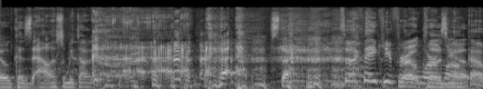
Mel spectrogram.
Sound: laughing

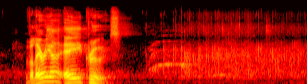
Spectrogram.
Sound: audience applauds

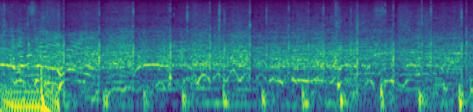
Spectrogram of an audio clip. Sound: Applause from Tennessee Fans

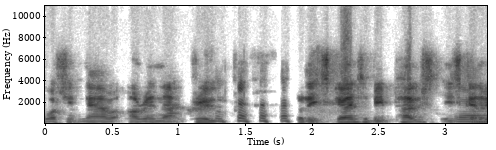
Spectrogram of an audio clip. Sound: laughs

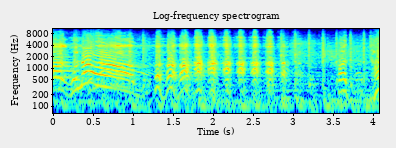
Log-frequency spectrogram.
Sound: laughs

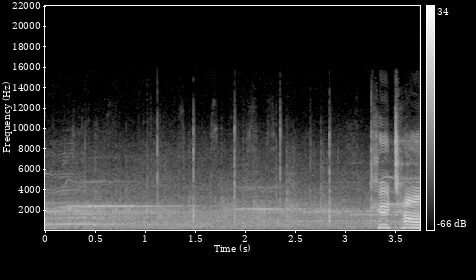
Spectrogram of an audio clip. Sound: audience applauds; graduates cheer

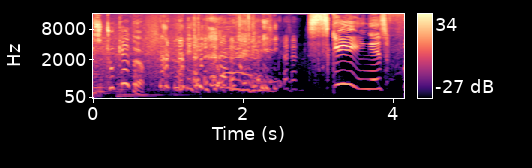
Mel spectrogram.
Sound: laughing

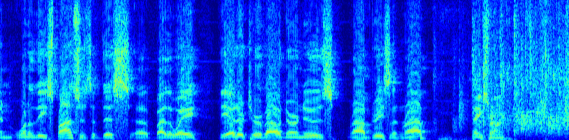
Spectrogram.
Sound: applause

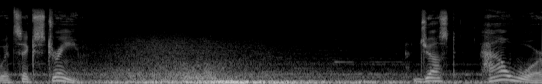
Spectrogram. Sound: air whooshing

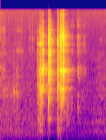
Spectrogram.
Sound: clacking

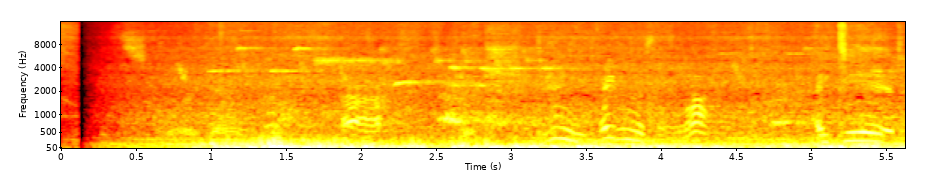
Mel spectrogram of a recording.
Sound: birds chirping

